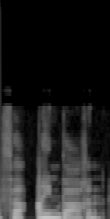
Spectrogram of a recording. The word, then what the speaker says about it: vereinbaren: The V sounds like an F there, which you did well.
